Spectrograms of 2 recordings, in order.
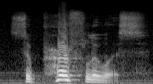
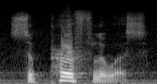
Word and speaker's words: superfluous: pronounce it as comparable the next word is superfluous and this is a tough combination of sounds superfluous if I were to ask you who flew us over the ocean superfluous superfluous superfluous over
